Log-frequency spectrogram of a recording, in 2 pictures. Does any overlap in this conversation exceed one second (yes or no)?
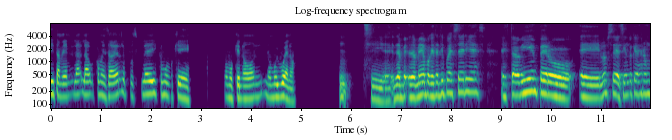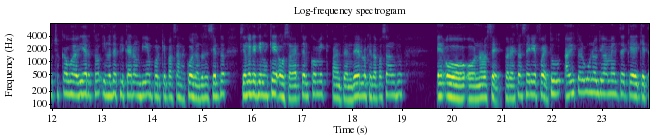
no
